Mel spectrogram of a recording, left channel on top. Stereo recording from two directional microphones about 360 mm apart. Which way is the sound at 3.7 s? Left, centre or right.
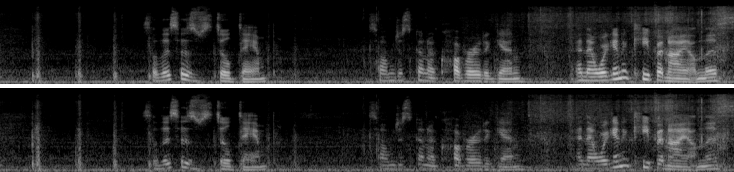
Centre.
